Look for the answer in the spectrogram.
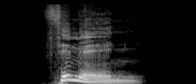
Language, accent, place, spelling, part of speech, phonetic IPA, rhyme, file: German, Germany, Berlin, Fimmeln, noun, [ˈfɪml̩n], -ɪml̩n, De-Fimmeln.ogg
- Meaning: dative plural of Fimmel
